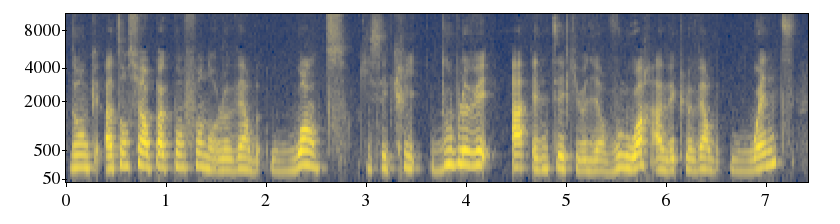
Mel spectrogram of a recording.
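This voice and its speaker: A woman teaching English pronunciation in a video lesson. She explains clearly and spells words out letter by letter. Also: mid-range voice, a little slow, hardly any pauses.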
